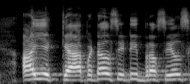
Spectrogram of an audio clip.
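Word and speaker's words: Brussels: यह head quarter है कौन ब्रसेल्स याद रखिएगा अच्छा से कुछ लोग इसको ब्रुसेल्स भी बोलते हैं तो आप स्पेलिंग ध्यान रखिएगा बच्चों 80 पर फ्रेंच यहां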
